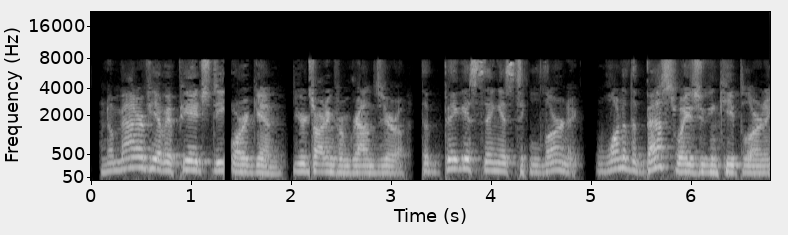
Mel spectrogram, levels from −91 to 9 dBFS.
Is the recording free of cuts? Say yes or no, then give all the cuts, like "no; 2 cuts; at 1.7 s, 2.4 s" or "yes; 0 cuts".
no; 5 cuts; at 1.3 s, 2.2 s, 3.2 s, 4.4 s, 5.0 s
